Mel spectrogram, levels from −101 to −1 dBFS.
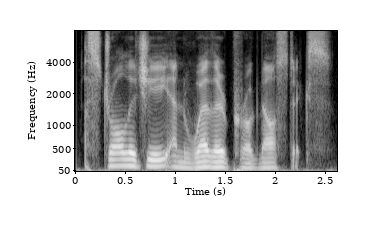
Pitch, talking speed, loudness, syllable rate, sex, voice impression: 110 Hz, 90 wpm, -16 LUFS, 4.1 syllables/s, male, masculine, adult-like, tensed, slightly bright, soft, slightly raspy, cool, intellectual, calm, slightly friendly, reassuring, wild, slightly lively, slightly kind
